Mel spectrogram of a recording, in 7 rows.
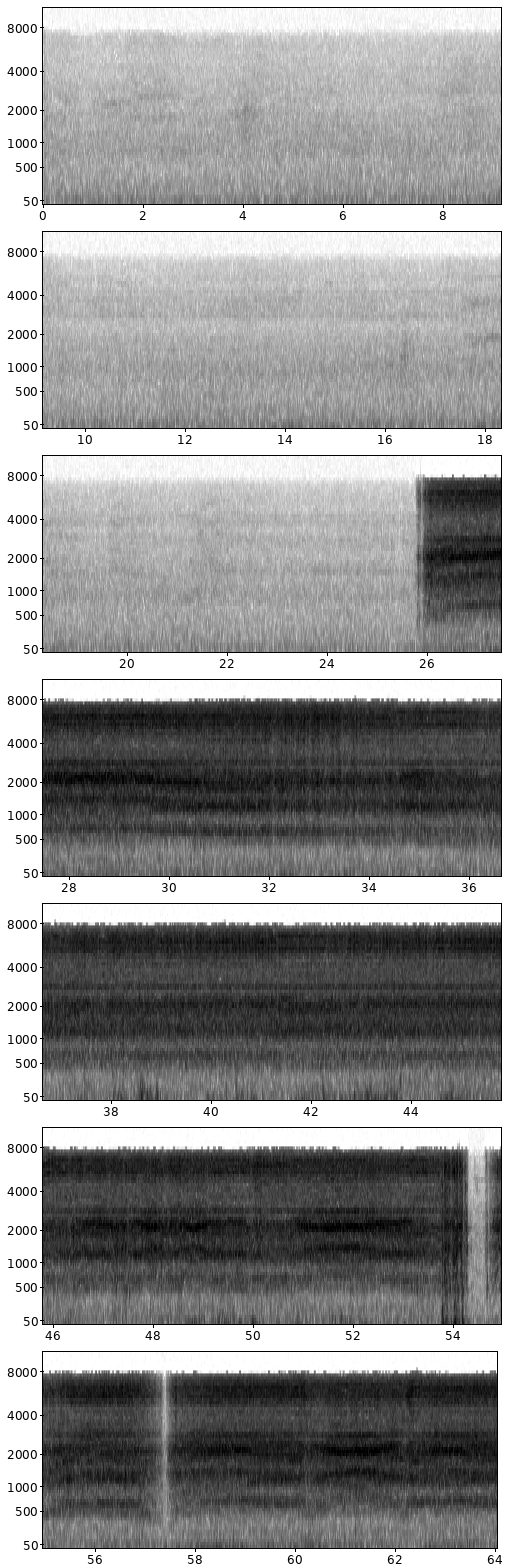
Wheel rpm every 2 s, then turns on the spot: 0, 0, 0, 0, 0, 0, 0, 0, 0, 0, 0, 0, 0, 130, 160, 160, 160, 160, 160, 160, 160, 160, 160, 160, 160, 160, 160, 90, 110, 150, 160, 160.
none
